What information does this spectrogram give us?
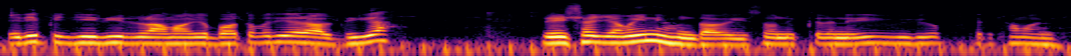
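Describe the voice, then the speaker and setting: A woman's voice: on the low side, steady tone, rapid-fire, a little mellow. A woman, chatting homely to viewers as she walks outdoors through her farm's vegetable plots. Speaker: vlogger. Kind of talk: casual farm vlog talking to viewers.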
